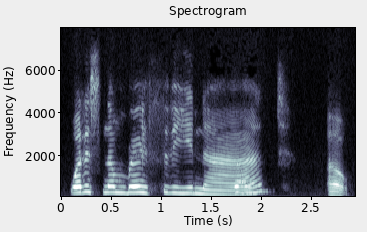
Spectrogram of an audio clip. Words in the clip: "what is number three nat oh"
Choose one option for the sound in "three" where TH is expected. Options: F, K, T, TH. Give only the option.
TH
